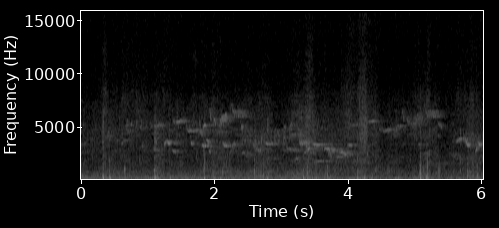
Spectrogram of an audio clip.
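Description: Faint outdoor birdsong: scattered short chirps and twitters, with a few soft ticks over a low hiss.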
